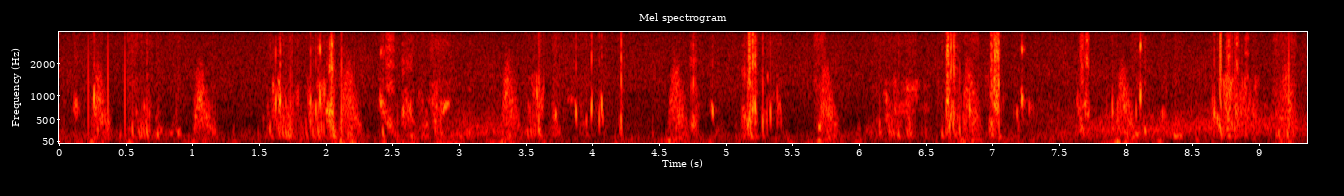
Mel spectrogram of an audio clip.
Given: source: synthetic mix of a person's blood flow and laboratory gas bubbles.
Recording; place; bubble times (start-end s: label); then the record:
Doppler ultrasound of blood flow; subclavian vein
0.10-0.17 s: bubbles
0.22-0.33 s: bubbles
0.50-0.79 s: bubbles
0.81-0.93 s: bubbles
1.13-1.19 s: bubbles
1.50-2.16 s: bubbles
2.39-3.12 s: bubbles
3.47-4.11 s: bubbles
4.17-4.25 s: bubbles
4.72-4.82 s: bubbles
4.87-4.94 s: bubbles
5.05-5.47 s: bubbles
5.65-5.75 s: bubbles
6.09-6.54 s: bubbles
6.58-6.89 s: bubbles
6.93-7.10 s: bubbles
7.15-7.31 s: bubbles
7.62-7.75 s: bubbles
7.87-7.94 s: bubbles
8.03-8.19 s: bubbles
8.25-8.31 s: bubbles
8.34-8.46 s: bubbles
8.62-9.02 s: bubbles
9.09-9.28 s: bubbles
From the record:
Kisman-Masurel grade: 242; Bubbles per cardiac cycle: several, 3 to 8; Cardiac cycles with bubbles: 100%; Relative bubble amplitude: moderate (0.250 to 0.450); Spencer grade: 3 (all of the cardiac periods contain showers or single bubble signals, but not dominating or overriding the cardiac motion signals); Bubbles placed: anywhere in the cardiac cycle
